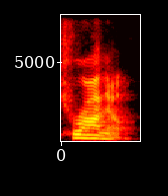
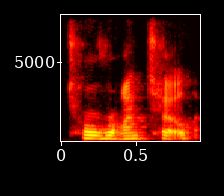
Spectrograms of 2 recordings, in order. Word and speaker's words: Toronto: know anyone from Toronto we don't pronounce the second T we drop it I don't know if we think we're cool or something or what but we say Toronto not Toronto anyway so we will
